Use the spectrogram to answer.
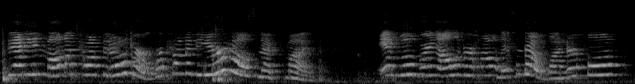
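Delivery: high and bright-eyed, bubbling over with news; excited letter. Acted. Teacher reading a girl's letter to her uncle, excited. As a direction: read it like a thrilled kid sharing big news. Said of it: "She was excited".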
